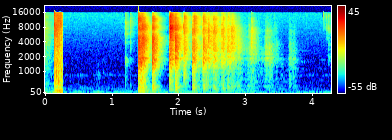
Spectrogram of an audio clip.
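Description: A short sharp hit, then about a second later a loud crunching crack that breaks up and fades over about a second and a half: two plastic pen barrels snapping in half under a hand chop.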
